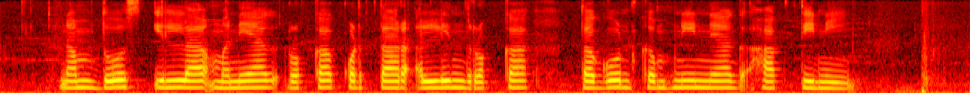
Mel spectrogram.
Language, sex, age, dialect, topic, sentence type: Kannada, female, 18-24, Northeastern, banking, statement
